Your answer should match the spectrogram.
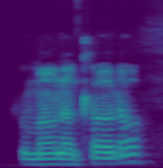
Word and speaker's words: Kumano Kodo: So we're looking at the Kumano Kodo Trail. Is that the right way to pronounce it? – Kumano Kodo.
